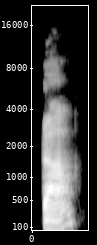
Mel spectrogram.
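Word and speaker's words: ら: For example, one of the Hiragana characters, this is pronounced ra.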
